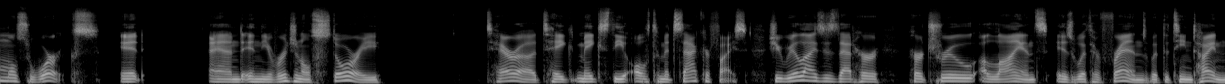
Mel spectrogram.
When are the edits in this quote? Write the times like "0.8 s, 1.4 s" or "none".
none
